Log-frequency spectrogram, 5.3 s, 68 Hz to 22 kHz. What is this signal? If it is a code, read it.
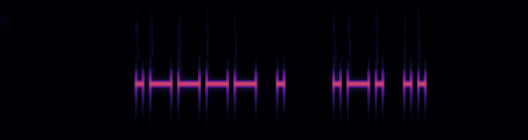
Morse code, heard as a keyed tone, about 17 wpm, 700 Hz. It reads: 1E RI
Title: Field Day Exchanges Encore - 17wpm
